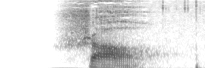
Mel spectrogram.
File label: "shao4", Chinese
